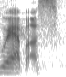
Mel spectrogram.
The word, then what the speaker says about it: Airbus: was not known, and I kept saying Airbus, and everybody thought that I worked for ABBA, the Swedish rock band that you probably all know. So I had to pronounce it Airbus, like the Americans do.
